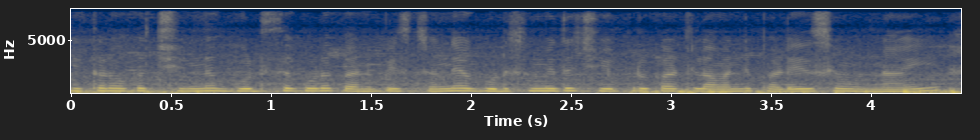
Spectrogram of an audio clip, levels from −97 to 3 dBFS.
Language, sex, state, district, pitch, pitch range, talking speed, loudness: Telugu, female, Andhra Pradesh, Srikakulam, 220 Hz, 210-230 Hz, 160 wpm, -21 LUFS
